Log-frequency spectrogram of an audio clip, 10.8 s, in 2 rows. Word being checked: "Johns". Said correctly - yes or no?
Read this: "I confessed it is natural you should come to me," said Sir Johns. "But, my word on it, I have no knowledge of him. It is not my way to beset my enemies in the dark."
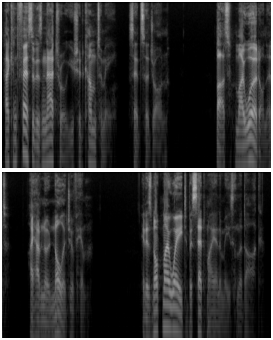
no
